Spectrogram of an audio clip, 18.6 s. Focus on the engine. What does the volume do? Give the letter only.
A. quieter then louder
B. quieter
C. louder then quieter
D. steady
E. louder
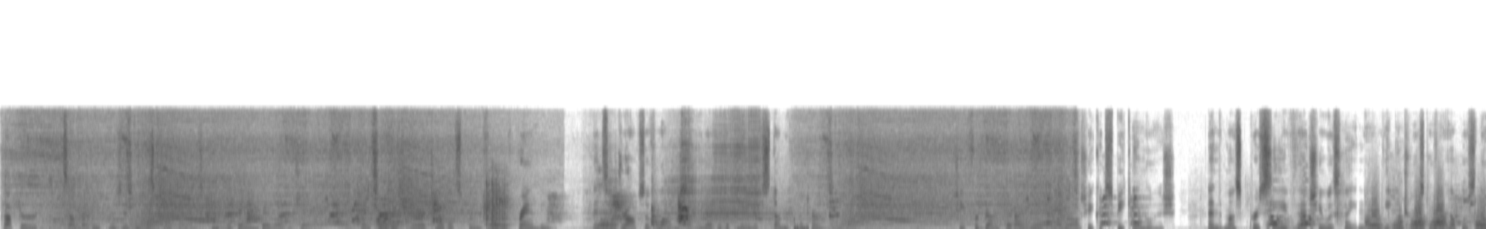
A.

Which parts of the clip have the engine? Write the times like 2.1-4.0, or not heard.
0.0-13.6.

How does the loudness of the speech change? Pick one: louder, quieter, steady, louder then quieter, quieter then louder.
steady.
